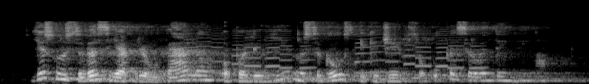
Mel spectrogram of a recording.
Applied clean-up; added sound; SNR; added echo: none; Wind instrument, woodwind instrument; 17 dB; reverberation time 1.6 s.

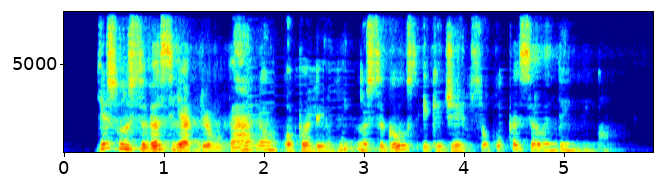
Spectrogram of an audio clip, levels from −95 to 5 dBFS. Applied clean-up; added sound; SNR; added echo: neural mask model DeepFilterNet 3.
